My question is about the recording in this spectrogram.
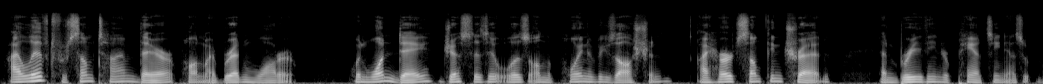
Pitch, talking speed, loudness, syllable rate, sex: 115 Hz, 195 wpm, -22 LUFS, 5.2 syllables/s, male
